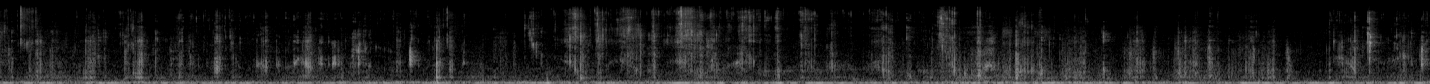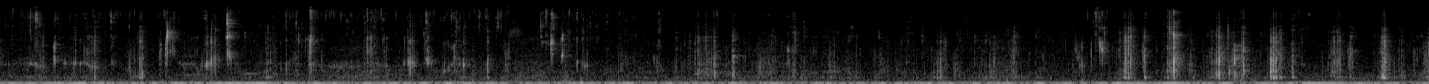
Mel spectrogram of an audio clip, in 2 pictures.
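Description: Close-miked chewing and crunching of crispy battered fried mushrooms: irregular sharp crackling crunches, thickest about a quarter of the way in and again near the end, over a steady low hum.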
